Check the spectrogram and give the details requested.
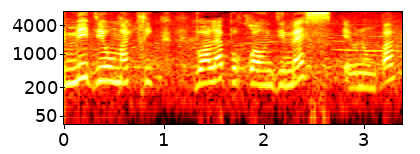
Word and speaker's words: Metz: Bienvenue à Mess. C'est bien mess qu'on prononce ici.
